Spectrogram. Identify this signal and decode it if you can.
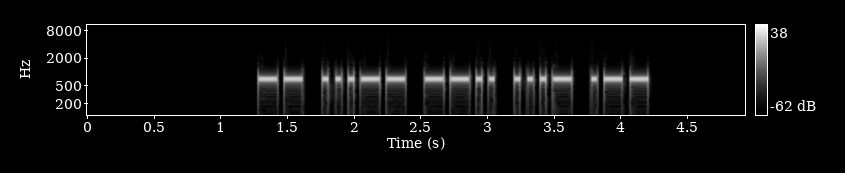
Morse code, heard as a keyed tone, about 25 wpm, 700 Hz. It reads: M3ZVW
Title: DXCC-100 Call Signs - 5 Characters - 25wpm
